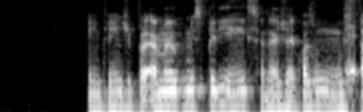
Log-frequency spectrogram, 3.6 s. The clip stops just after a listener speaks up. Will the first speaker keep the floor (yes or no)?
no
